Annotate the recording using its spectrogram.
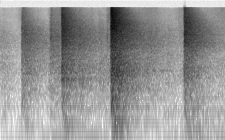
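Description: Sheets of paper being handled and put down on a wooden desk: four sharp rustles and slaps about half a second apart, the loudest a little past one second in.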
